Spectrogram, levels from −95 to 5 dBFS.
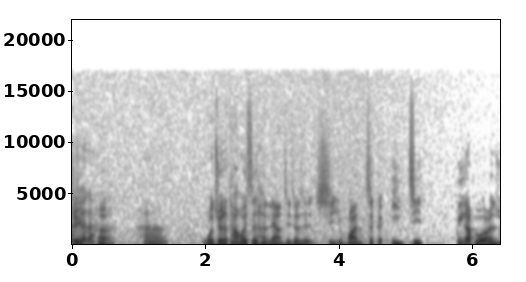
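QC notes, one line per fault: Throughout, overdone noise removal: a noise reduction stage was pushed too hard on a noisy recording, so any frequency band sitting near its noise estimate gets cut deeply or switched off, and the softer parts of the speech are lost along with the noise. Between phrases the floor drops to near silence, dotted with twinkling, chirpy specks. A spectrogram shows a blank background scattered with isolated bright dots, and the edges of the speech look ragged.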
